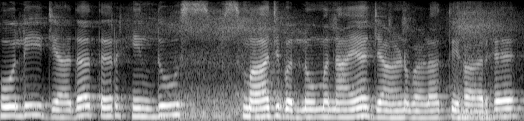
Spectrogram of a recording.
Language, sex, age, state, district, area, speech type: Punjabi, female, 60+, Punjab, Mohali, urban, spontaneous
